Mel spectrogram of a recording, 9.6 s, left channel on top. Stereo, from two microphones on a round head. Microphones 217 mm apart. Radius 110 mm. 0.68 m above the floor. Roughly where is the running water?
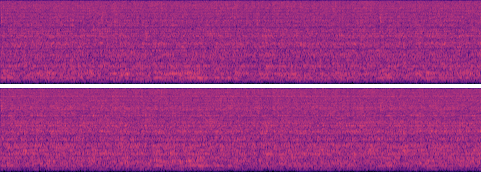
Left.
